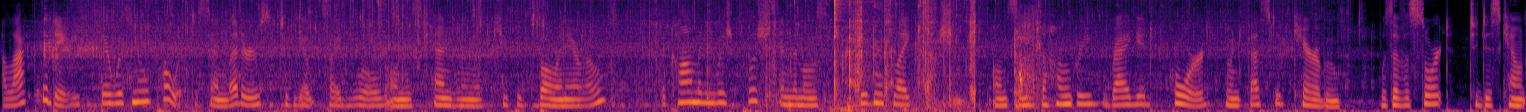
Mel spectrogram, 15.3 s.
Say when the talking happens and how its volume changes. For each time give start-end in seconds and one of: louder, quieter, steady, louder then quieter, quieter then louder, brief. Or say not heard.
0.0-15.2 steady.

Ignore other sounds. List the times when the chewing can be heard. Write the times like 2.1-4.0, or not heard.
3.3-10.4.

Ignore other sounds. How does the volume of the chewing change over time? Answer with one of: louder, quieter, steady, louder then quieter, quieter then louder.
louder.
